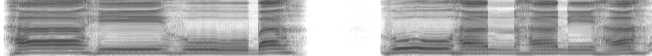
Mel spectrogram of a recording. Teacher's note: tenggorokan bagian bawah makhroj huruf H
